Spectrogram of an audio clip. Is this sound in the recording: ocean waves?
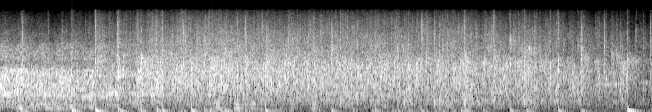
no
